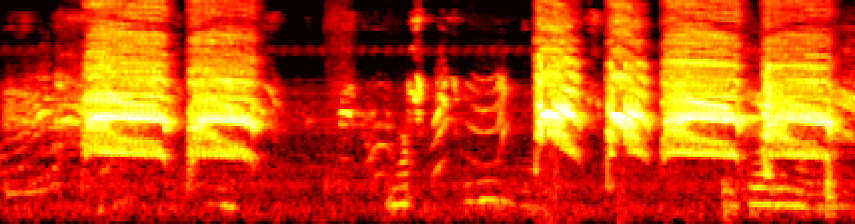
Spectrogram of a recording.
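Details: Pet Indian Ringneck parrot taught to talk, with words like "mummy", "mitthu" and "roti roti"; two harsh screeches, a spell of soft, varied chattering notes, then a rapid series of loud squawks.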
